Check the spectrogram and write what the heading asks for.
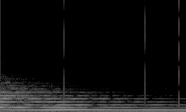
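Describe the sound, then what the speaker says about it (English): A church bell tolls with one long, ringing strike whose steady hum and overtones fade slowly, loud and close, with no other sounds. "the bell tolls"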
